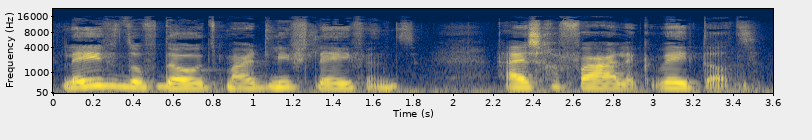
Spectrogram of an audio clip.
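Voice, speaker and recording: A stern grey knight speaks in sharp, harsh questions and curt commands, as a woman reads him out. The voice sits at an ordinary middle pitch, read aloud from a storybook. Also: fairly even intonation, moderate pace, natural voice. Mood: commanding.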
